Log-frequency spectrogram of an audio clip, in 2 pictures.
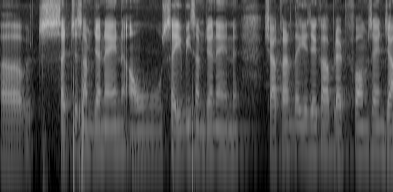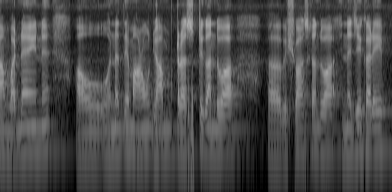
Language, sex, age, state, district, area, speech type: Sindhi, male, 30-45, Maharashtra, Thane, urban, spontaneous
